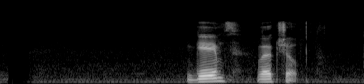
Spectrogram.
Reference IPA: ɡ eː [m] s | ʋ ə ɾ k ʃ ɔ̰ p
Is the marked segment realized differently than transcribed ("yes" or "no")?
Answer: no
